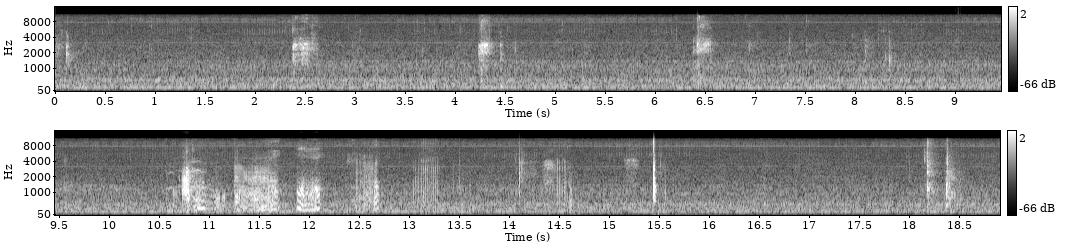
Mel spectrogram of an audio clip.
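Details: Miss Margot, a brachycephalic dog, slurping and snorting at mealtime indoors; scattered short clicks, then a dense cluster of wet, breathy snorting bursts mid-recording, a few sharp clicks later, over a steady low room hum.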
